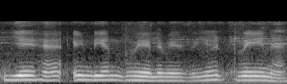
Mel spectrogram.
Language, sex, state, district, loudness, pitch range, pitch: Hindi, female, Haryana, Jhajjar, -16 LUFS, 180-205 Hz, 195 Hz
